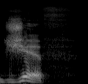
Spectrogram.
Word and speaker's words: GIF: place and it was because of people who pronounce it Jiff they refuse uh well it is Jiff uh the Creator says it's Jiff so I'm gonna go with the guy who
